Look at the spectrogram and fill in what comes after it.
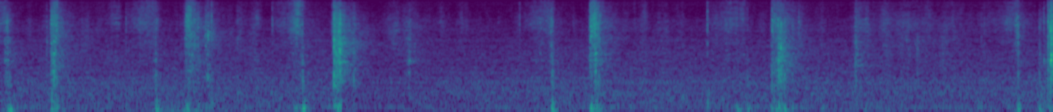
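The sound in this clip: A deck of cards is shuffled during a horoscope card reading. Many crisp, papery riffle bursts and snaps come in an irregular rhythm, some sharper and louder than others, over a quiet background.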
